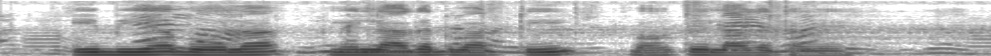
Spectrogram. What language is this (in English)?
Bhojpuri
